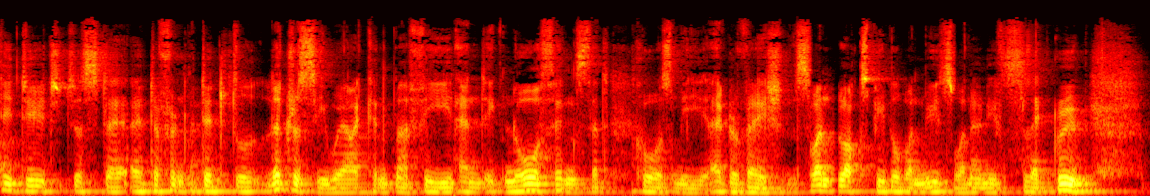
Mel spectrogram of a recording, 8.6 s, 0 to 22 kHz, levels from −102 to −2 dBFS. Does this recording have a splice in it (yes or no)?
yes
